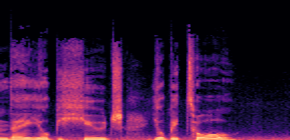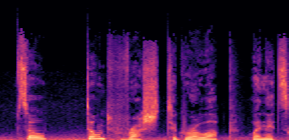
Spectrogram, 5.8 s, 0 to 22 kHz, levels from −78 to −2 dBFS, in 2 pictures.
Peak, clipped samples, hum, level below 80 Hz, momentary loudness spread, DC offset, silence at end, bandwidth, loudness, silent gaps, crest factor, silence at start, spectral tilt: -2 dBFS; under 0.1%; none; -42 dBFS; 11 LU; under 0.1%; 0 s; 17.5 kHz; -18 LUFS; none; 16 dB; 0 s; -4.5 dB/octave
